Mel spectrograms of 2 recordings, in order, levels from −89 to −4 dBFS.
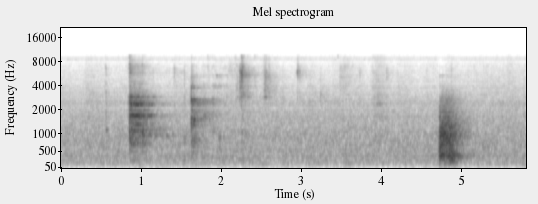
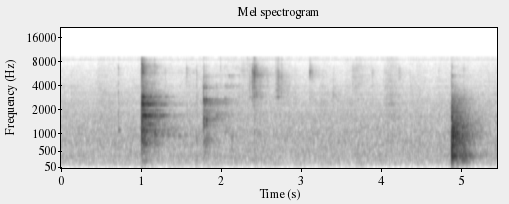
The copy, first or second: first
